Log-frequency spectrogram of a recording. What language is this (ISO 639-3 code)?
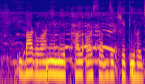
mai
